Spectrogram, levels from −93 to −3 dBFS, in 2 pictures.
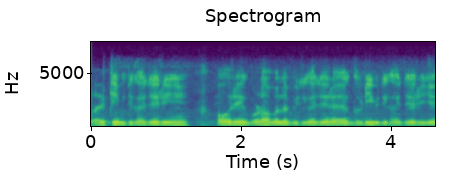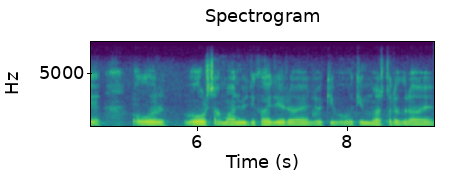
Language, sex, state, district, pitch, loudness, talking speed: Hindi, male, Rajasthan, Bikaner, 95 Hz, -17 LUFS, 230 wpm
